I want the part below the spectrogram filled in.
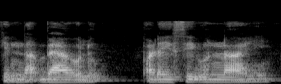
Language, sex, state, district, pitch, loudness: Telugu, male, Telangana, Mahabubabad, 115 Hz, -20 LUFS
